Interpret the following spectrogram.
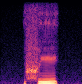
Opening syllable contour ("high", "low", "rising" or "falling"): low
